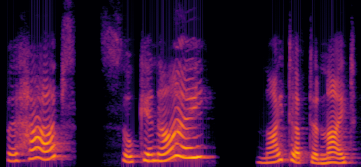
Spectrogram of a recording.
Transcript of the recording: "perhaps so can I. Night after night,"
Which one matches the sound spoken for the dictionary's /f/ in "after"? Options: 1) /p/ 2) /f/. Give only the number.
2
